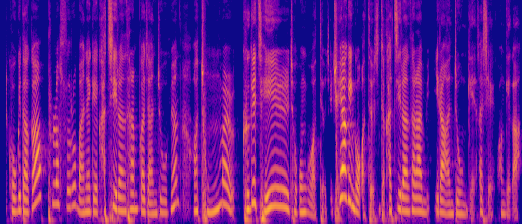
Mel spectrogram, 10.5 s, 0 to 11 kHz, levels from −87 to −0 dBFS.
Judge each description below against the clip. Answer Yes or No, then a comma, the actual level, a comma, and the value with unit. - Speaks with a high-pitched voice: Yes, high, 195 Hz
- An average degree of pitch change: No, wide, 5.9 semitones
